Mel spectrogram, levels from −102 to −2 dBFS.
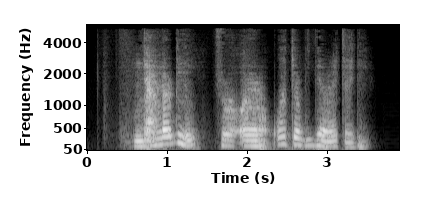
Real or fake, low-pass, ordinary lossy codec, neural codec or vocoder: fake; 5.4 kHz; MP3, 32 kbps; codec, 44.1 kHz, 0.9 kbps, DAC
